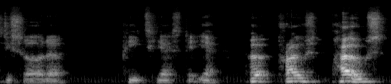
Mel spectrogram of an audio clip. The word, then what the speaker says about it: post-traumatic: Yeah, post, not prost.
